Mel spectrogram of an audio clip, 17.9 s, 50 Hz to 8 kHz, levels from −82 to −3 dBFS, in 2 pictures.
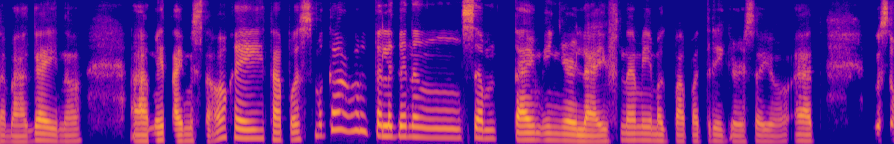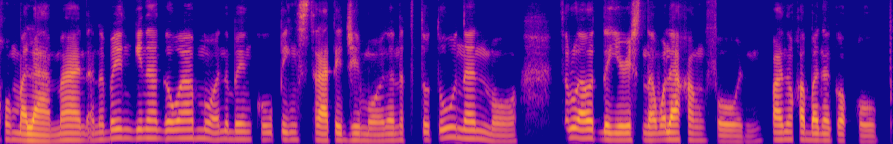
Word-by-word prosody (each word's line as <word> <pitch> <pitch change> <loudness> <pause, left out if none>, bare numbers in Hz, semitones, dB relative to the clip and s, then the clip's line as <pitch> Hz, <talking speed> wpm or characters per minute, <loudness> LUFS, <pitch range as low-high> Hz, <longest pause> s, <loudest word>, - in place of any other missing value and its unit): na 120 - -3
bagay, 120 +4 +1
'no. 120 +1 -6 0.5
Ah, 120 0 +3
may 140 +1 +2
times 125 +1 +1
na - - 0
okay, 175 -2 +2
tapos 150 +7 0
magkakaroon 330 +7 -2
talaga 215 -1 +3
ng 190 -3 -2
sometime 155 -6 +4
in 140 -1 -5
your 130 -1 +4
life 115 +1 +1
na 135 0 0
may 135 0 -2
magpapa-trigger 120 -1 -5
sa'yo. 115 0 -6
At 125 -1 -1 0.6
gusto 435 - +1
kong 150 -1 -5
malaman, 135 +2 +4
ano 145 +3 -6
ba 175 +3 0
'yong 180 -2 -2
ginagawa 180 0 +1
mo? 170 -3 -3
Ano 160 +1 -6
ba 160 - -4
'yong 155 0 -6
coping 145 +1 -7
strategy 140 0 +3
mo 125 -1 -4
natututunan 170 +6 -2
mo 120 -2 -6 0.4
throughout 180 -2 +3
the 150 - +3
years 140 +1 +2
na 140 - +2
wala 150 +1 +5
kang 135 -2 -5
phone? 115 -1 -5
Paano 150 +1 +3
ka 150 - +1
ba 140 -1 +3
nagco-cope? 125 -4 -5
145 Hz, 160 wpm, -25 LUFS, 125-175 Hz, 0.6 s, wala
